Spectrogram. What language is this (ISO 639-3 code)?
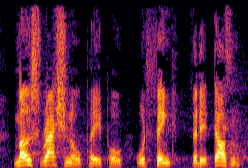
eng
